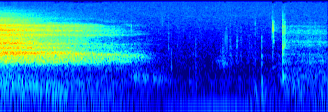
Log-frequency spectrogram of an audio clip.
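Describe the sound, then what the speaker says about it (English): One long, deep exhale through the mouth during a yoga breathing exercise, loud and close, fading over about a second and a half into near silence with a few faint clicks afterward. "Deep inhale through the nose. And deepest exhale yet."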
